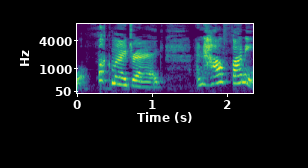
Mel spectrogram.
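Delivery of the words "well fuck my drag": play-acted, rage-fuelled, angry shouted outburst. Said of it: "rage typing on my computer going".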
